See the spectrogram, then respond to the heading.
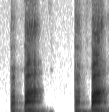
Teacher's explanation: a segunda sílaba é a mais forte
